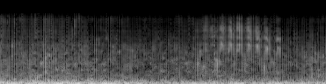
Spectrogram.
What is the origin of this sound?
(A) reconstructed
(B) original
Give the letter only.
A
